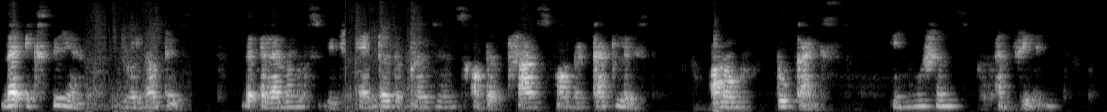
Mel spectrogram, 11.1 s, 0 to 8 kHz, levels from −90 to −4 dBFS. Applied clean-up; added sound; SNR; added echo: neural separator model SepFormer DNS4.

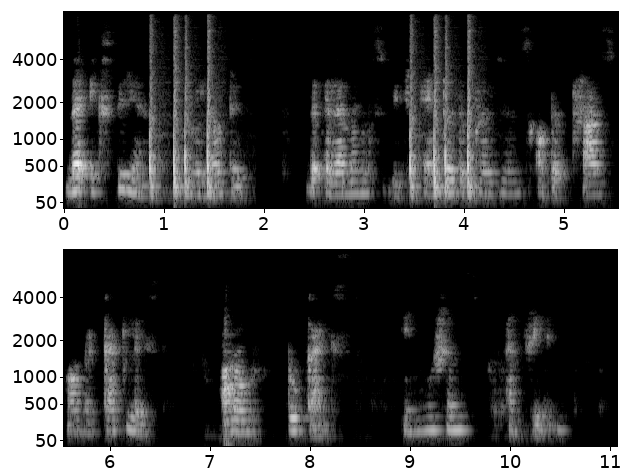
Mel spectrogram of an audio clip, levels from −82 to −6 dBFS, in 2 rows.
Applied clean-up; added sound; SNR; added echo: none; Knock; -4 dB; reverberation time 0.2 s.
